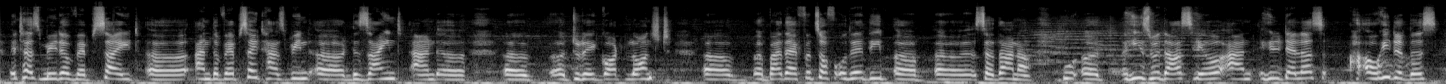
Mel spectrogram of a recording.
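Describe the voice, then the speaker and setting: A woman reporter with an Indian accent speaks in a high voice. She phrases her questions haltingly and off the cuff, with faint music behind her. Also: fairly even intonation, rough recording. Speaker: interviewer, reporter. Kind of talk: unscripted on-location interview.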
